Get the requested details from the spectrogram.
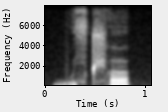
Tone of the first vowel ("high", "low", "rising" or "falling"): high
